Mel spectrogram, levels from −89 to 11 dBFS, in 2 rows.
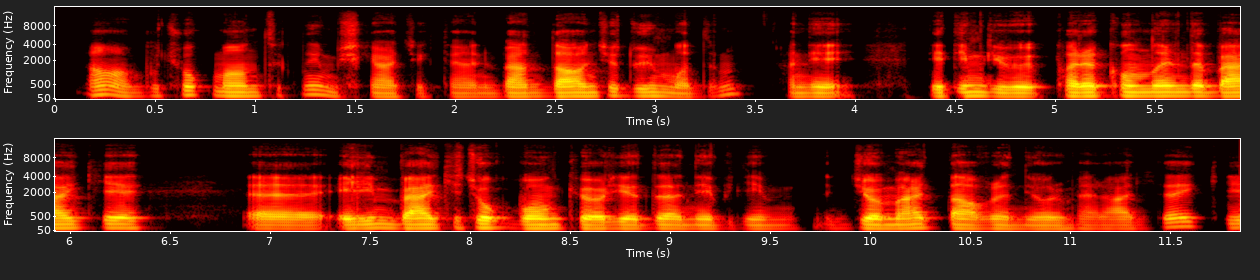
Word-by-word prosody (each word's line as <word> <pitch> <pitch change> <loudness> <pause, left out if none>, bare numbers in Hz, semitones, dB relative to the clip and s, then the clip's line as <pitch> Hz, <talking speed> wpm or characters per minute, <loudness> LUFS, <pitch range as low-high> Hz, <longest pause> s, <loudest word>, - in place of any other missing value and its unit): Tamam, 100 -2 -3
bu 110 - -17
çok 135 +4 -5
mantıklıymış 110 +3 -4
gerçekten, 95 0 -8
yani, 95 0 -13
ben 100 +1 -1
daha 100 +1 +6
önce 110 +2 -6
duymadım. 110 - -7 0.2
Hani, 95 0 -3 0.4
dediğim 110 +2 -1
gibi 100 -2 +2
para 105 0 +5
konularında 110 0 +3
belki, 110 +1 +2 0.5
eee, 95 -1 -1
elim 110 +2 -1
belki 105 +1 +4
çok 110 -1 +2
bonkör 100 -1 +3
ya 100 0 -1
da 100 -1 +1
ne 95 0 -5
bileyim, 95 -1 -13
iii, 100 0 -27
cömert 100 +2 +2
davranıyorum 95 -2 -2
herhâlde 95 +10 -7
ki, 120 -4 -11
100 Hz, 150 wpm, -22 LUFS, 95-110 Hz, 0.5 s, daha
